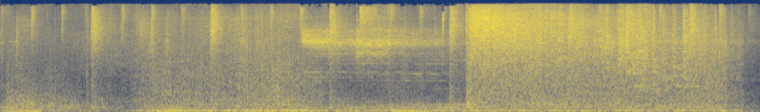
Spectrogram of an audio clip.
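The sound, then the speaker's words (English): A motel, set alight by a lit Zippo lighter thrown inside, bursts into flames with a loud, sudden whoosh that swells into a steady, deep roaring blaze. The roar holds for several seconds, crackling and rumbling, with a thin hiss partway through and no voices. “The place bursts into flames behind him.”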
